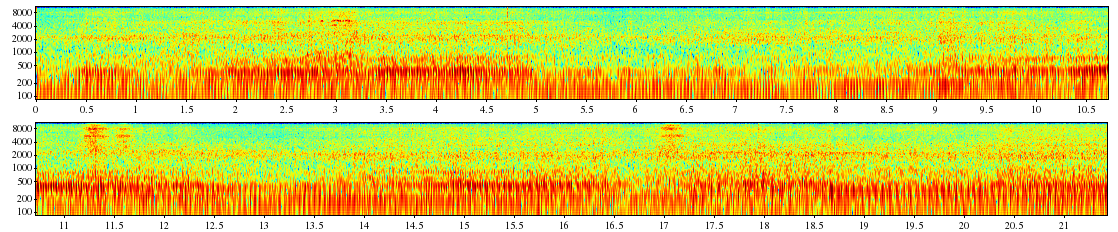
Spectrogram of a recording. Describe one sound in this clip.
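A motorcycle engine hums steadily and shifts in pitch as the bike rides along.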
